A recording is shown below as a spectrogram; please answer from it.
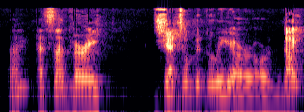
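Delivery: ordinary delivery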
